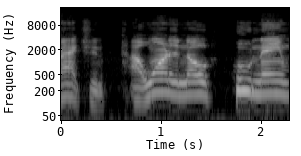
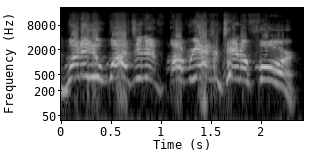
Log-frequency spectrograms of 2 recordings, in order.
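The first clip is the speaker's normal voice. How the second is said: much higher, louder, incredulous rant; exasperated shout; 9 semitones higher, 3 dB louder than usual. Retold or imitated. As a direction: yell it at the commenters like it's obvious. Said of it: "I'm like".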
